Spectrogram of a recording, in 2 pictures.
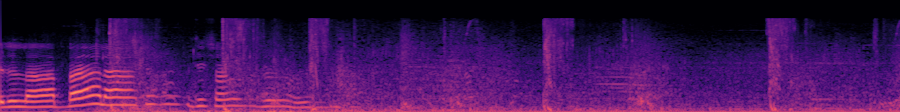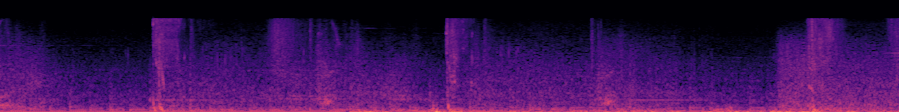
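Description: Webs shoot with sharp, repeated swishes.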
